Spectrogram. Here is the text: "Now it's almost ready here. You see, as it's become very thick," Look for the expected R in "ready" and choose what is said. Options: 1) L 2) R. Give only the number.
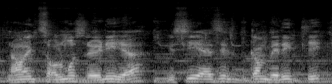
2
